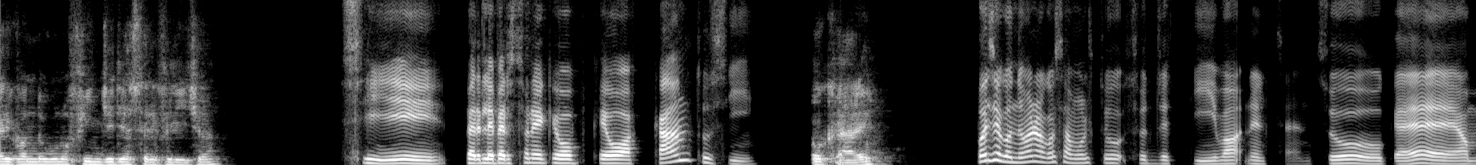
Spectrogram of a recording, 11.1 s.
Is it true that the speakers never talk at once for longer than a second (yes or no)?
yes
